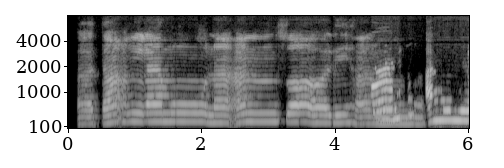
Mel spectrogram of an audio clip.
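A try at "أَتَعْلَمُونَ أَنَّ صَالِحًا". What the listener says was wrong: Kenapa nggak dimatikan nunnya? Kenapa dimatikan nunnya? Tasdid bukan mati ya. Ata'lamuna anna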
